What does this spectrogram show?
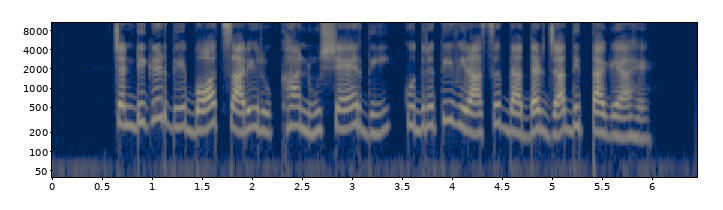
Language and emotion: Punjabi, neutral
